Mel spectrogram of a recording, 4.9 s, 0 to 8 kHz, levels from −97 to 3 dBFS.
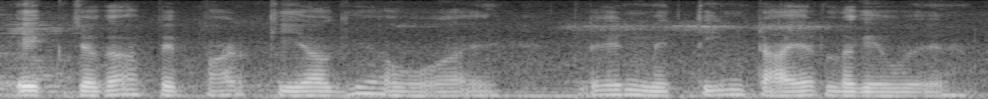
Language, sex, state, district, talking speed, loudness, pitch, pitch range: Hindi, male, Gujarat, Gandhinagar, 180 wpm, -19 LUFS, 125 Hz, 120-135 Hz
